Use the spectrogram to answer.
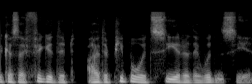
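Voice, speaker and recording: A man with an American accent talks at a fairly low pitch. The sound is dry and close, with no echo. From Boston area, US. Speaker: minister and meditation teacher, near-death experiencer. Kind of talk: talk to support group. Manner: fast.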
